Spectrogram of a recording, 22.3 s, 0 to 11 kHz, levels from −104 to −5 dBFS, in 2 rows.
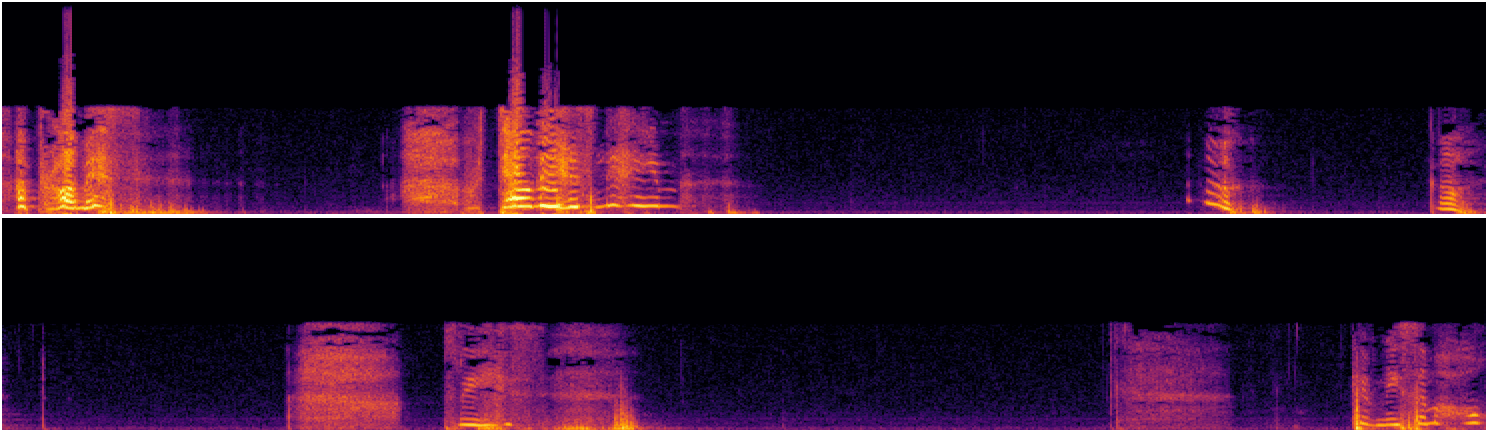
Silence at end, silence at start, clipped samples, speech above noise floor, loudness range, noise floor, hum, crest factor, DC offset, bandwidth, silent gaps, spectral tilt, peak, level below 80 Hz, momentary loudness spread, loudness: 0.05 s; 0.1 s; under 0.1%; 60 dB; 21 LU; -73 dBFS; none; 20 dB; under 0.1%; 7.4 kHz; none; -6.5 dB/octave; 0 dBFS; -44 dBFS; 26 LU; -15 LUFS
